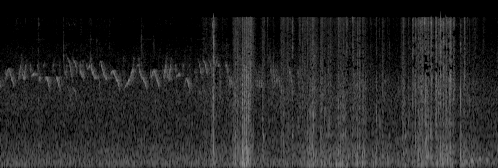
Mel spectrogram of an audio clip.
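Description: Faint bird chirps, a quick run of short high notes, over the first few seconds; then faint wing flutter and rustling near the end as a small bird lands on a hanging bamboo trap cage.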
